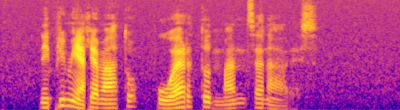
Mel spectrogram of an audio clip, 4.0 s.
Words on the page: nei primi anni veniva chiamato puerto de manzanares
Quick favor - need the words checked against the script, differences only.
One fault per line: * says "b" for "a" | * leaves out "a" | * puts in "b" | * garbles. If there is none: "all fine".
* leaves out "anni veniva"
* leaves out "de"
